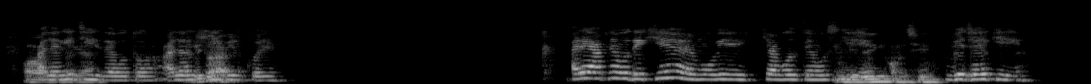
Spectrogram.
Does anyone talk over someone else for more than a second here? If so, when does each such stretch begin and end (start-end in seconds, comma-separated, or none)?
none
